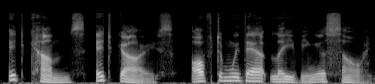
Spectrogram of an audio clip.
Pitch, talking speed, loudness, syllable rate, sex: 125 Hz, 145 wpm, -20 LUFS, 3.9 syllables/s, female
